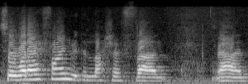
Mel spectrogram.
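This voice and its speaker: A woman of medium pitch speaks with a Mongolian accent against noticeable background noise. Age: 30s. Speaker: English teacher. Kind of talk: interview. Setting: studio. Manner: halting.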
